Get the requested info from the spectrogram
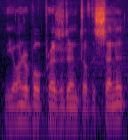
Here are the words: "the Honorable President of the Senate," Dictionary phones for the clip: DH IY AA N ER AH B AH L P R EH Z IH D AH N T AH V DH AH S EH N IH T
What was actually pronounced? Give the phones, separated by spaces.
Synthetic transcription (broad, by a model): DH IY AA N ER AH B L P R EH Z IH D AH N T AH V DH AH S EH N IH T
